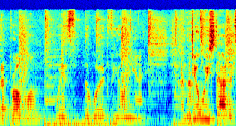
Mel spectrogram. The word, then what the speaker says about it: Viognier: We have got always had a problem with the word vion until we started spelling it phonetically.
